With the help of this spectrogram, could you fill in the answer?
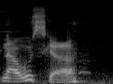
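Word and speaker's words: Nausicaä: Oh, I feel so, it's Nausicaa. And it hurts every time someone says the English pronunciation that they used in the movie.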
